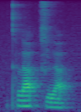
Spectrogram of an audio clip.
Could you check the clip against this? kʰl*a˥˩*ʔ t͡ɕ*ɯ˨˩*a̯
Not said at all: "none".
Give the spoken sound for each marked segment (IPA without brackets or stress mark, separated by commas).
a˥˩, ɯ˨˩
